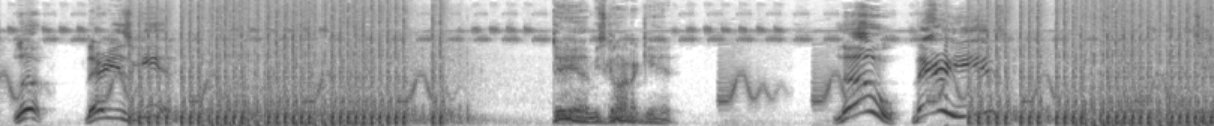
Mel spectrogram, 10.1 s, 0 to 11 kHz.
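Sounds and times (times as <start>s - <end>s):
speech: 0.1s - 1.5s, 4.6s - 6.2s, 6.9s - 8.4s
machine-gun fire in a radio drama: 1.0s - 4.2s, 8.1s - 10.1s.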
